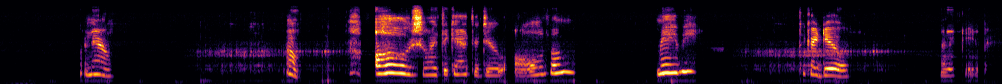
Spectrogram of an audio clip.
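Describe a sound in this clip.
A boy speaks with animation close to a microphone.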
